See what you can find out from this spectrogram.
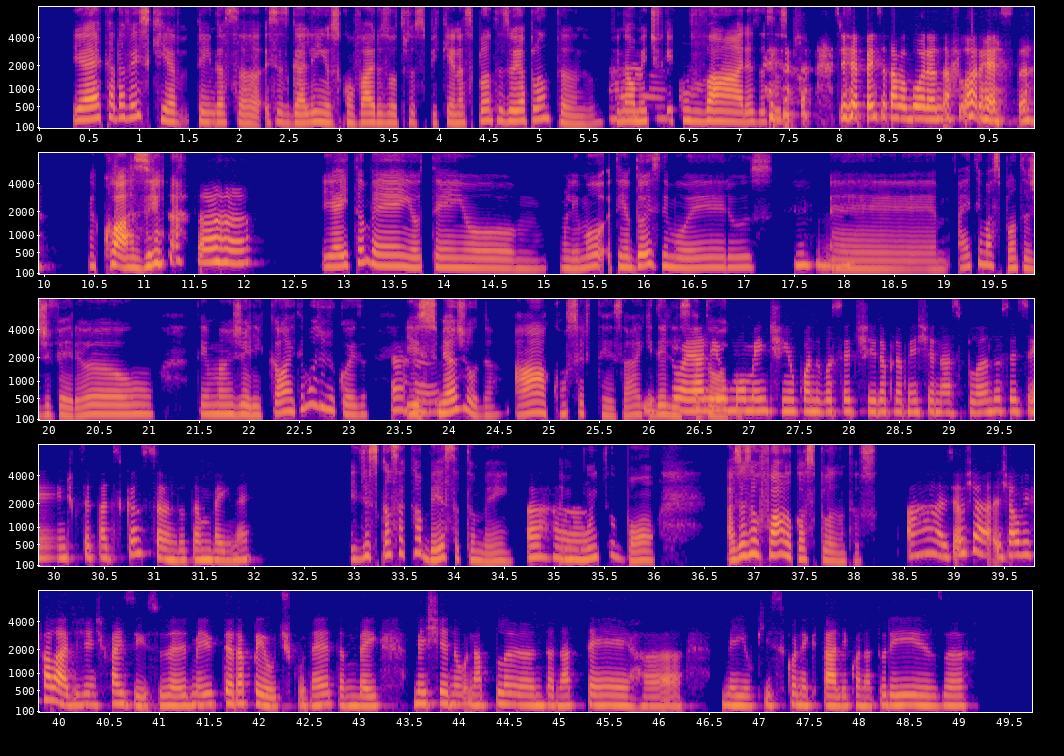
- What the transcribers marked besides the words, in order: laugh; chuckle; other background noise; chuckle; tapping; drawn out: "eh"
- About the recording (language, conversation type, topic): Portuguese, podcast, Como você mantém equilíbrio entre aprender e descansar?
